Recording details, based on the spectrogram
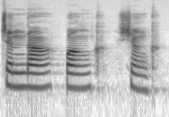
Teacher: जो अनुस्वार है इनका उच्चारण नाक से होता है और ये न या म के समान होते हैं।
